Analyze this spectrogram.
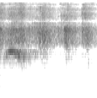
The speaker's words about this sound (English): Clap for yourself. You are very good students.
